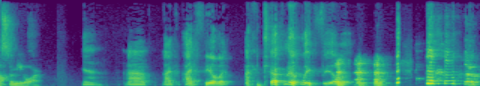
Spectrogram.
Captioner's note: laughs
